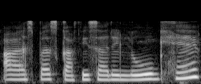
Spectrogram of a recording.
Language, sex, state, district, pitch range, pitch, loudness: Hindi, female, Uttar Pradesh, Lucknow, 220-240 Hz, 225 Hz, -14 LUFS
